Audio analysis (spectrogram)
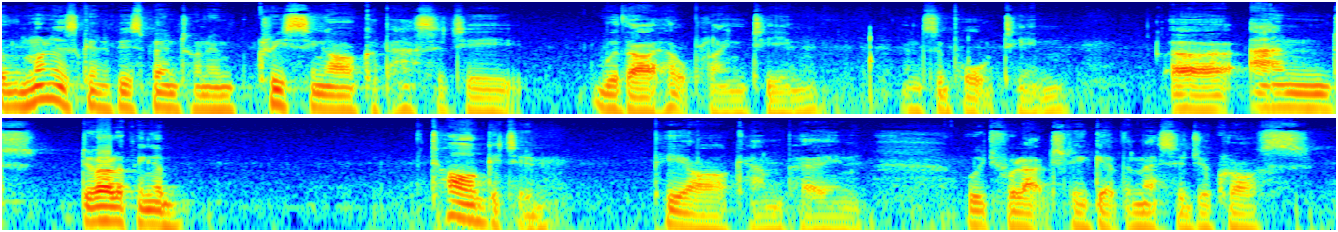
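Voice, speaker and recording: A man speaking for a charity in an interview, explaining things in an earnest way. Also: low-pitched. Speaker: charity representative being interviewed. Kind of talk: interview answers. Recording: clear background noise.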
